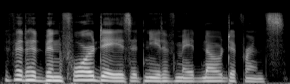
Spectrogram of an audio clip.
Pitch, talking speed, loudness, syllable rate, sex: 165 Hz, 250 wpm, -17 LUFS, 5.4 syllables/s, female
